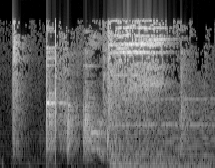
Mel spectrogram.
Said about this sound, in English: Oh, no, you broke the flower vase.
